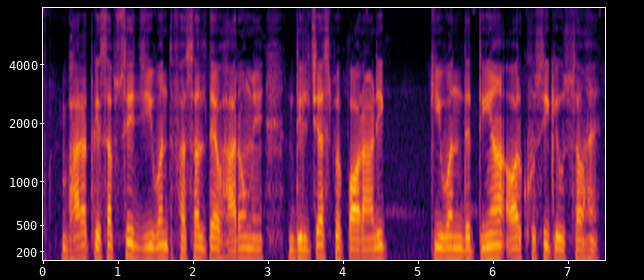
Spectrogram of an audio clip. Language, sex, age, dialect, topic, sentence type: Hindi, male, 46-50, Hindustani Malvi Khadi Boli, agriculture, statement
